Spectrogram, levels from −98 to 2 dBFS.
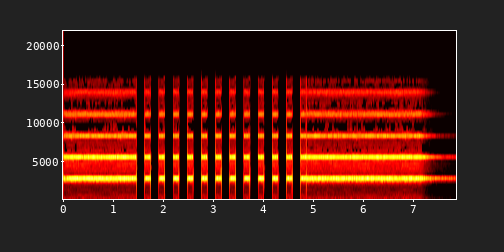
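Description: From 1.46 to 4.86 s the audio falls into a stutter with silent gaps: a 115 ms fragment repeats twelve times, each followed by 169 ms of digital silence, a steady 283 ms cycle. This likely comes from a stalled stream replaying its last buffer. The waveform shows identical blocks separated by flat silent lines, and the spectrogram shows matching vertical stripes between blank columns.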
